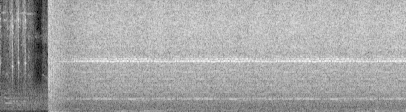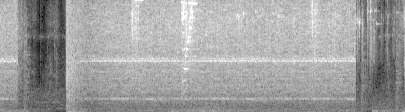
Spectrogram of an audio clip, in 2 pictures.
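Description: A steady humming drone sounds while a golden statue is built.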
